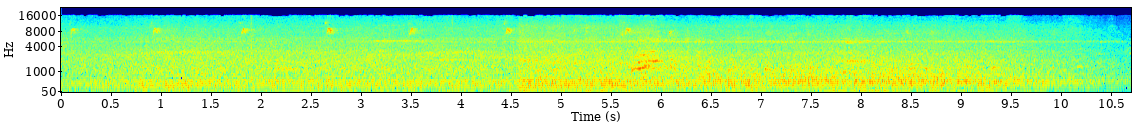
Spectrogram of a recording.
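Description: Steady, loud roar of city street noise with traffic running, a faint high whine and a light tick a little under once a second.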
